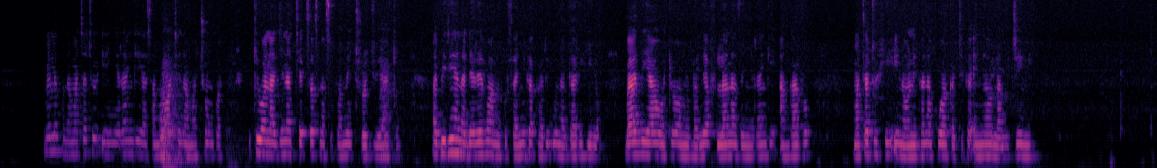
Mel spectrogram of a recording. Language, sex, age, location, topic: Swahili, female, 18-24, Nairobi, government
